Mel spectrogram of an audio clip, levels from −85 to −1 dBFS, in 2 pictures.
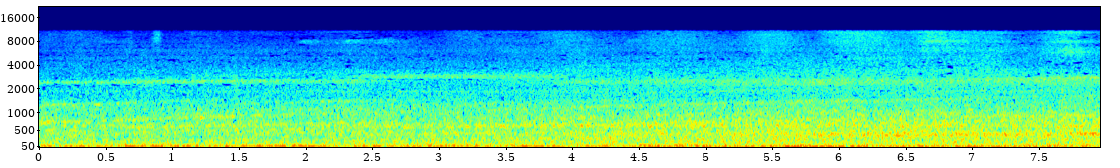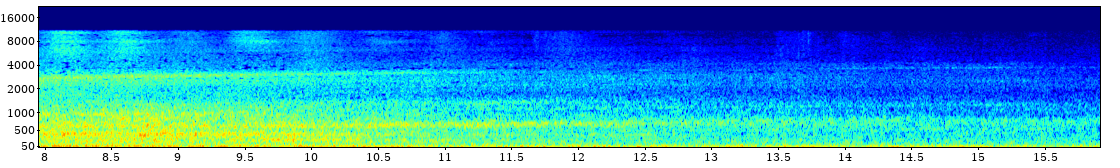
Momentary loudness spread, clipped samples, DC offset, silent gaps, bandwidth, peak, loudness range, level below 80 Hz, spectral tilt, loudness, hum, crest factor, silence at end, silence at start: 15 LU; under 0.1%; under 0.1%; none; 11.5 kHz; -8 dBFS; 13 LU; -26 dBFS; -5 dB/octave; -25 LUFS; none; 14 dB; 0 s; 0 s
